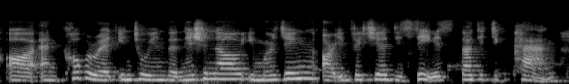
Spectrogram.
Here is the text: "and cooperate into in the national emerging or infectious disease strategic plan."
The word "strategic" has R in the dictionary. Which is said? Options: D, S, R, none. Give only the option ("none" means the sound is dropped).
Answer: none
